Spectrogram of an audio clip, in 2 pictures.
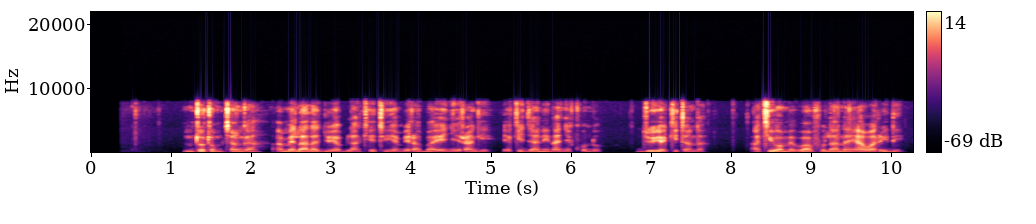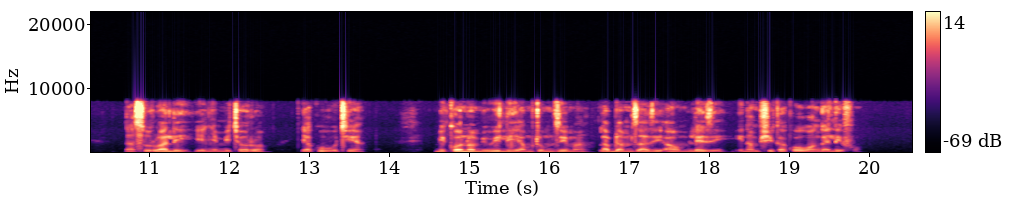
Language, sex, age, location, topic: Swahili, male, 25-35, Nairobi, health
